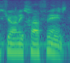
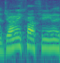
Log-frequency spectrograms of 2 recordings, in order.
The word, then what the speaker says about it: Johnny Coffeen: And the latest in that series is the interview that I'm going to be doing right now with Johnny Coffeen. Johnny, I hope I'm pronouncing your last name properly, am I? – Yes, Johnny Coffeen is correct. – Okay, all right. So Johnny Coffeen is here.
